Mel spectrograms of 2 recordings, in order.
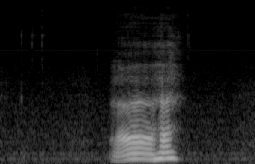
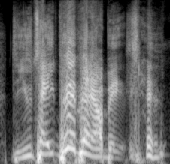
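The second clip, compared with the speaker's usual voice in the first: [name] impression; 3 semitones higher, 10 dB louder than usual. [name] paying at the pump, loud bark. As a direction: snap it at the clerk like [name]. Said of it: "Can you imagine him".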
